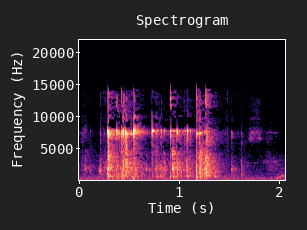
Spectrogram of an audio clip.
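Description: Pucks of a wooden sling puck board clattering against each other and the wooden frame as the board is tipped upright: a quick run of hard clicks lasting about a second.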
